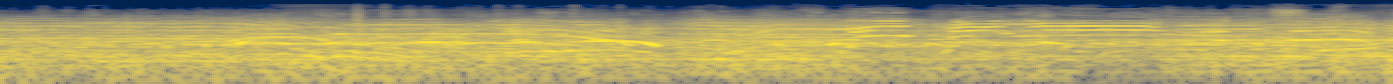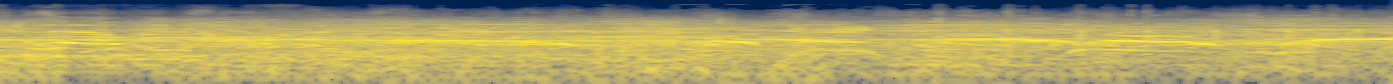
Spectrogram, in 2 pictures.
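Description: A crowd of spectators calling out and shouting, many voices overlapping without a break, with drawn-out yells standing out around the middle.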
